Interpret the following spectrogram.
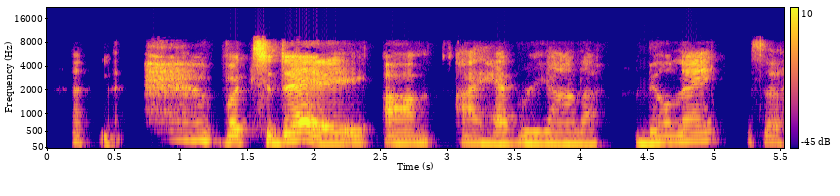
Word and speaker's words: Milne: But today, I have Rihanna Milne. Is that how you? Yeah. Okay, Milne. Uh-huh. One syllable.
